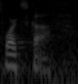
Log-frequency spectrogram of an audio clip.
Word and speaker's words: Schwarzkopf: This is Brother Swasku, or better known as Schwarzkopf. This would be a better pronunciation.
